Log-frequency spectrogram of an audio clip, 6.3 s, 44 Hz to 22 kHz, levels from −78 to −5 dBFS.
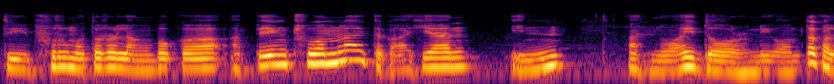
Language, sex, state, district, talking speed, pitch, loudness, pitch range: Mizo, male, Mizoram, Aizawl, 180 wpm, 145 Hz, -17 LUFS, 125-160 Hz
